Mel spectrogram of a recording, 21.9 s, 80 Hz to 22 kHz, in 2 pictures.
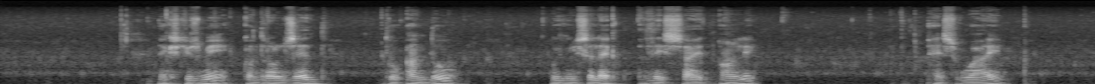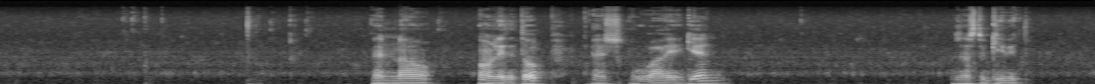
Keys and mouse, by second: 1.7 ctrl+z, 2.1 ctrl+z, 2.5 ctrl+z, 2.9 ctrl+z, 4.5 a, 5.4 b, 7.0 b, 8.8 s, 13.3 b, 14.6 b, 16.6 s.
